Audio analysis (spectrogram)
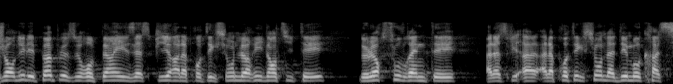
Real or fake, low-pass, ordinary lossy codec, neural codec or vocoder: fake; 7.2 kHz; none; codec, 16 kHz, 4 kbps, X-Codec, HuBERT features, trained on general audio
